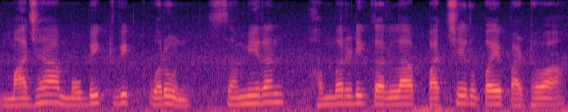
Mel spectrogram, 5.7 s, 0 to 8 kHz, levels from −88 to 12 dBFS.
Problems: constant background noise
